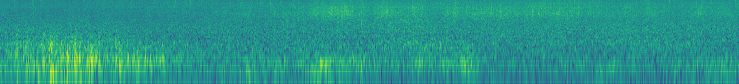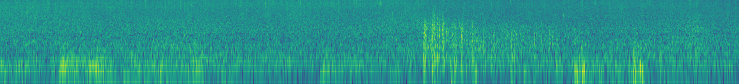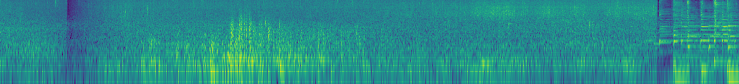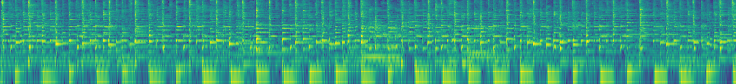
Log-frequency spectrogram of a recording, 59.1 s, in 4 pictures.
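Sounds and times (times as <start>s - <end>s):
thunder rumbles: 0.0s - 12.6s, 13.4s - 42.5s, 43.1s - 59.0s
heavy rain pouring: 0.0s - 59.0s.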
